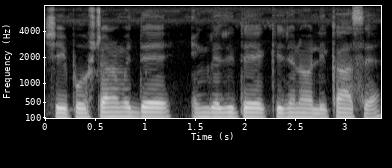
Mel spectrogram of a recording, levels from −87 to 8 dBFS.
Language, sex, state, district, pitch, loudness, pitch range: Bengali, male, Assam, Hailakandi, 115 Hz, -16 LUFS, 115-120 Hz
